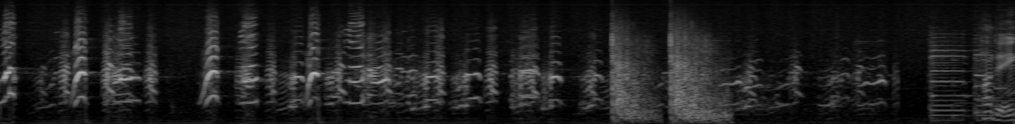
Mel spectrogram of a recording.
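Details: Canada geese on Missouri wintering grounds honk in a loud, overlapping chorus of two-note calls, answering hunters' decoys and calling, broken by sharp gunshot blasts near the end.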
